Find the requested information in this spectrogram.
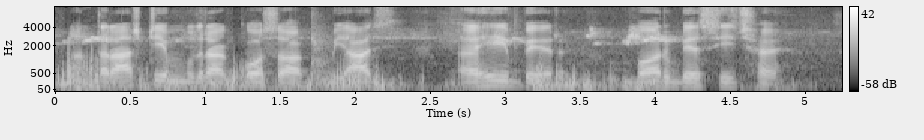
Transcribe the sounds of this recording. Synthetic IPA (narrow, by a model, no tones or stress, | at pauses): ə̰nt̪əɾːasʈɾijəmud̪ɾakosəkbijad͡ʒəɦibeɾbəɾbesit͡ʃʰɛ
